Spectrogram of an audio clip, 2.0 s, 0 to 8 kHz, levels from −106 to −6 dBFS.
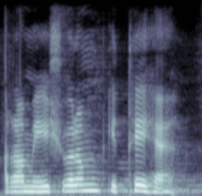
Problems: constant background noise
